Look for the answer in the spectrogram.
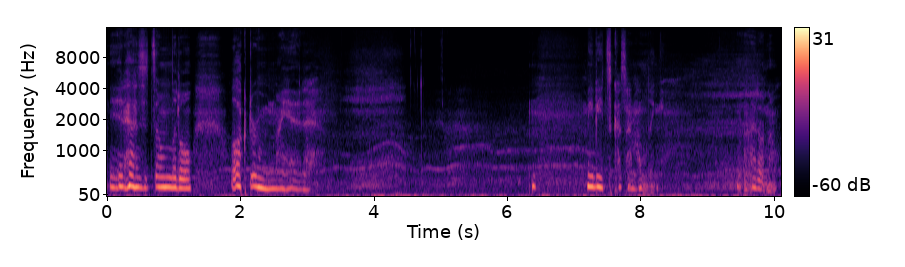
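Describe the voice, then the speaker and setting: A woman playing a bitter, lonely, seductive Medusa in an intimate audio roleplay, half-whispering in a breathy, brooding way. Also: mid-range voice, unhurried, dark tone, slight background noise, natural voice. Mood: wounded, lonely. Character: bitter, seductive, lonely female Medusa who turns people to stone.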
